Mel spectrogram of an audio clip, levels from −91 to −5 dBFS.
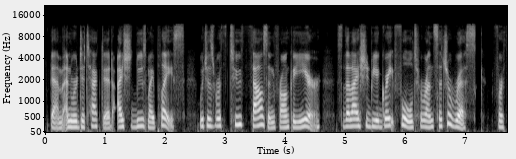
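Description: A short stretch of speech with nothing technically wrong to point to anywhere along it.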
